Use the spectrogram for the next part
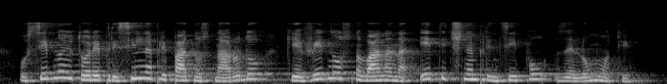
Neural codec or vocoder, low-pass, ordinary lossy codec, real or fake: none; 7.2 kHz; none; real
